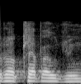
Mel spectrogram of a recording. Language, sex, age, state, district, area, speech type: Odia, male, 60+, Odisha, Jajpur, rural, spontaneous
